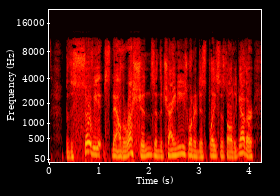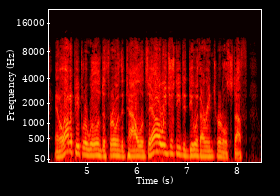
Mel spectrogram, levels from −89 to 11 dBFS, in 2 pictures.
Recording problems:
distortion; heavy; 7 dB below the speech
garbled, watery; slightly

